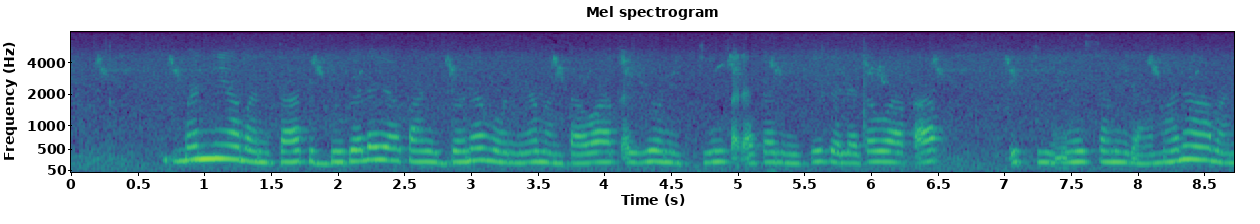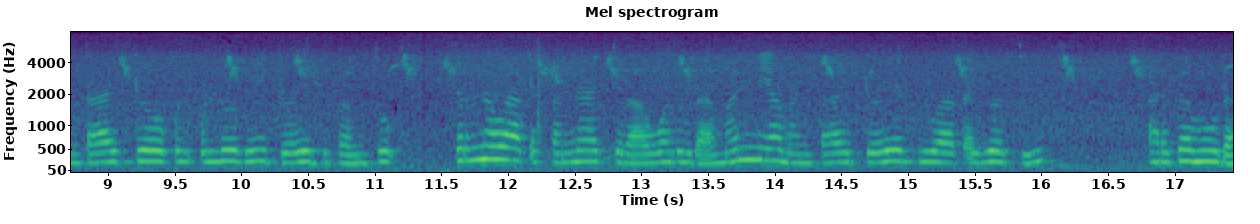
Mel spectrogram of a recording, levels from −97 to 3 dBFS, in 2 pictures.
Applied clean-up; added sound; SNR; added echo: none; Bird; 19 dB; reverberation time 0.4 s.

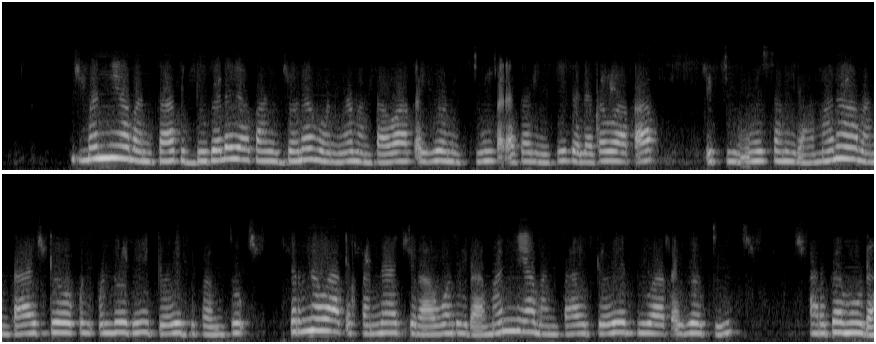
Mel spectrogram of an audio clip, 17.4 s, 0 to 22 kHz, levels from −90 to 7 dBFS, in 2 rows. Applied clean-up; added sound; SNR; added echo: neural separator model SepFormer DNS4.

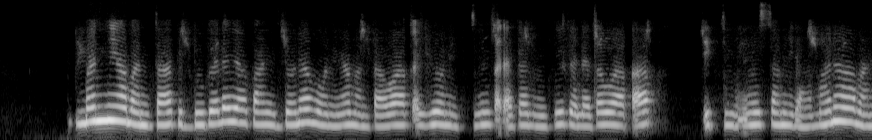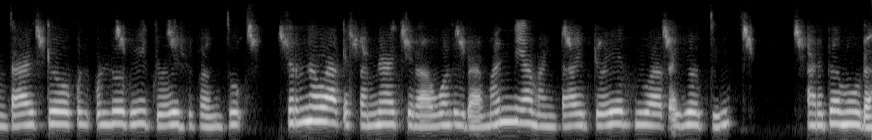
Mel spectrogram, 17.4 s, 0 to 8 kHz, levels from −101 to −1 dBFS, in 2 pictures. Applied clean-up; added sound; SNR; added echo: neural mask model DeepFilterNet 3.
